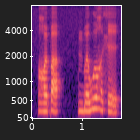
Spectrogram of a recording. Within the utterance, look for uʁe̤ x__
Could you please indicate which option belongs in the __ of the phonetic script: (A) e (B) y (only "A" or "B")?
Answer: A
